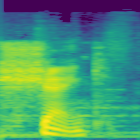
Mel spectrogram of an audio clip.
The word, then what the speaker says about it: Schenck: You pronounced my last name as Schenck, like a prison shank.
